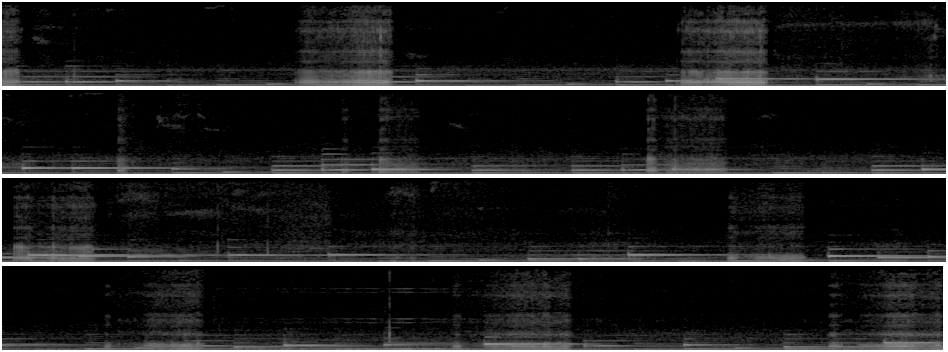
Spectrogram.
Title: My little dog taking a nap and snoring. Lili tirando um cochilo e roncando.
